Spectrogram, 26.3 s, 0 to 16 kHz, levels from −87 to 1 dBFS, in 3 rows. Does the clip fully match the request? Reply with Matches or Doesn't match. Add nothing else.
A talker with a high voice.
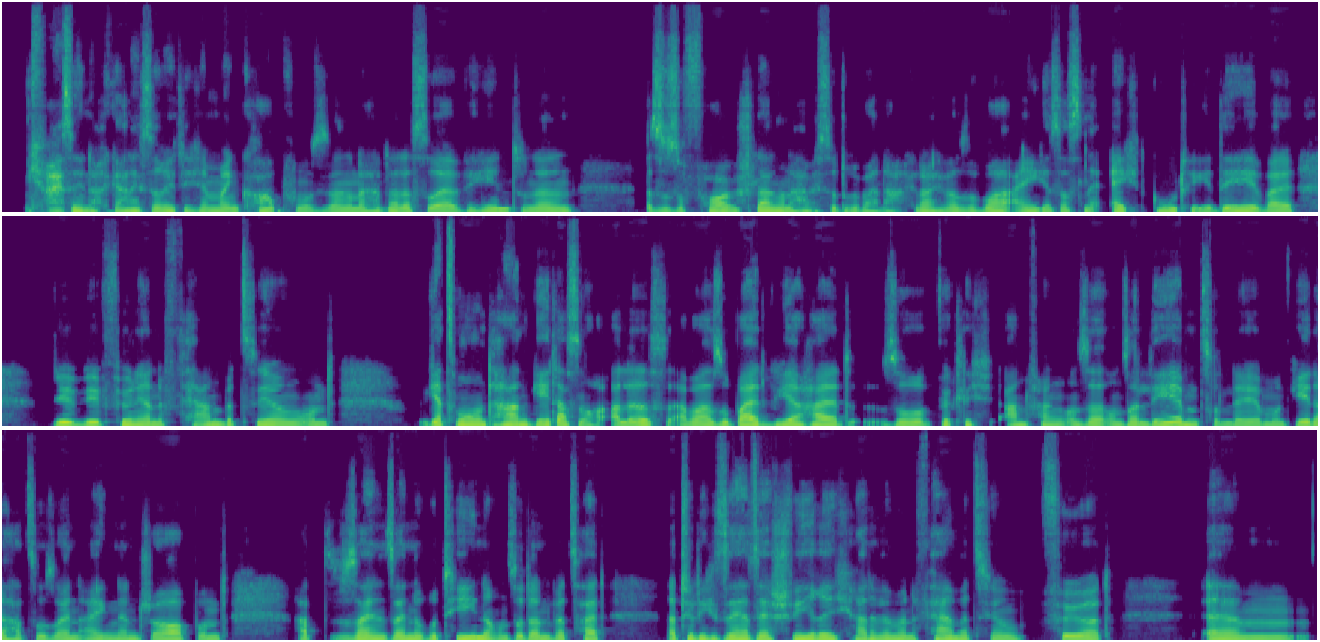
Matches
